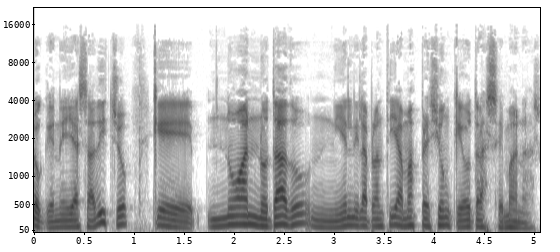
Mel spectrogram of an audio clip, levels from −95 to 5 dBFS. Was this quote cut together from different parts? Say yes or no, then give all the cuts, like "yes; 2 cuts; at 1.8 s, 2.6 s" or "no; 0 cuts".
yes; 1 cut; at 1.1 s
